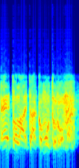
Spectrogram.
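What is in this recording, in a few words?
Hungarian damaged engine mood low, speech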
